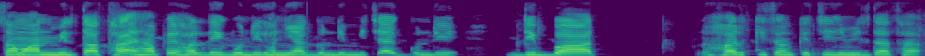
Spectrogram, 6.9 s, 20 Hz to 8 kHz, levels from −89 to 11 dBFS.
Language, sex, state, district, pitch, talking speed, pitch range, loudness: Hindi, male, Bihar, Begusarai, 265 Hz, 155 wpm, 265-275 Hz, -17 LUFS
